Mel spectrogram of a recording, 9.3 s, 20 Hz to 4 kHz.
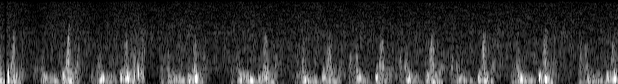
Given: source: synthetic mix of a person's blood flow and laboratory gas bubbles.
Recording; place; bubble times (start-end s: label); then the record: Doppler ultrasound of blood flow; precordium
1.98-2.18 s: bubbles
From the record:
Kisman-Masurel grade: 113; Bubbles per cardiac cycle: 1 to 2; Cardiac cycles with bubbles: 1 to 10%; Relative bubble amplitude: loud (0.450 to 0.775); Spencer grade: 1 (occasional bubble signal discernible with the cardiac motion signal, with majority of cardiac periods free of bubbles); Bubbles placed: only in the low amplitude regions of the cardiac cycle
